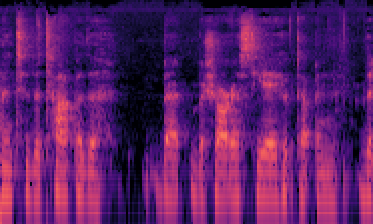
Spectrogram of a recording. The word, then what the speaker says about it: Bashar: Okay, I've got a brand new uh Basher Bashar. I keep pronouncing that wrong. I'm sorry. Bashar STA experiment to try.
